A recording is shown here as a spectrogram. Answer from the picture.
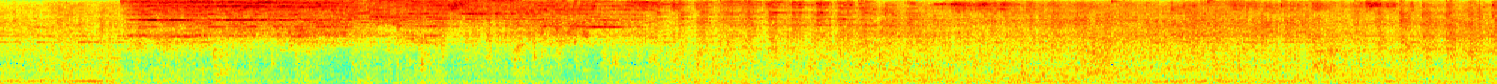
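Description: Autorack freight cars rolling past close by: a steady rumble and clatter of steel wheels on the rails, with high-pitched wheel squeal starting about a second in and coming and going.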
